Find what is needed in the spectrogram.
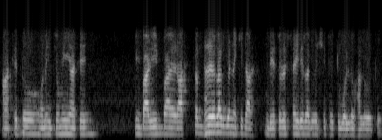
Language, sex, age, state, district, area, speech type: Bengali, male, 18-30, West Bengal, Kolkata, urban, conversation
